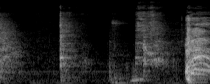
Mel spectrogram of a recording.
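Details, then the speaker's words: Adult gives three short, dry, harsh coughs while cooking Thai spice paste (chili, garlic, herbs), fumes described as irritating to the lungs; irritant cough. "but it is a little bit of an irritant it will hit your lungs just a little bit"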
